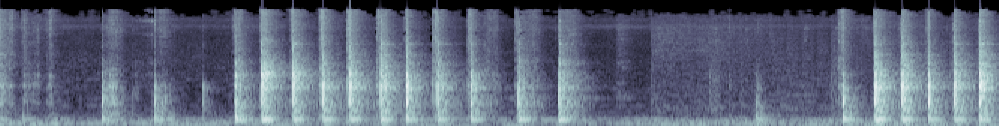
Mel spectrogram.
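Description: A knife chops rapidly on a wooden board.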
